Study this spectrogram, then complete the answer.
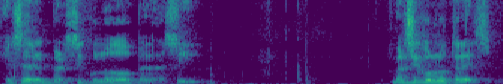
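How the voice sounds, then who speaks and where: A man preaching a sermon, swinging between loud exclamations and hushed emphasis. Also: medium pitch, lively intonation, fairly quick, gravelly.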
